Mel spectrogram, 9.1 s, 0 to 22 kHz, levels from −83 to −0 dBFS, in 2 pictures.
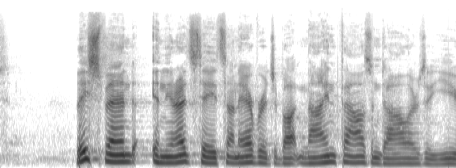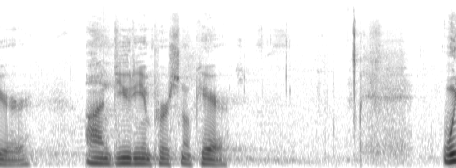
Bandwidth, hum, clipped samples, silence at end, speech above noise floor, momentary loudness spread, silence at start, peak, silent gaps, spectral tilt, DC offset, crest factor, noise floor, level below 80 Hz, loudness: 16.5 kHz; none; under 0.1%; 0 s; 37 dB; 19 LU; 0 s; -8 dBFS; none; -5 dB/octave; under 0.1%; 20 dB; -63 dBFS; -68 dBFS; -26 LUFS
